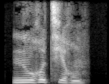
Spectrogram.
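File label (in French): "nous retirons", French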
